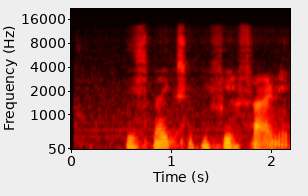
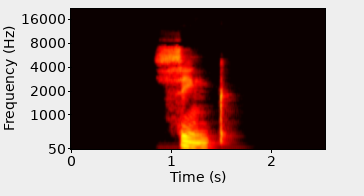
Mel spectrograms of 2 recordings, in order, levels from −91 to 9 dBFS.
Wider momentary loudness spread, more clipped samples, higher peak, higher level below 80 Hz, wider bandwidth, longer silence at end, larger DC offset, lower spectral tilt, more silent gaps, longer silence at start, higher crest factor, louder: second, 6 LU vs 14 LU; neither; second, -12 dBFS vs -6 dBFS; first, -56 dBFS vs -70 dBFS; first, 14 kHz vs 9.4 kHz; second, 0 s vs 1 s; neither; first, -6.5 dB/octave vs -4.5 dB/octave; neither; second, 0.55 s vs 0.85 s; about the same, 20 dB vs 22 dB; second, -33 LUFS vs -24 LUFS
